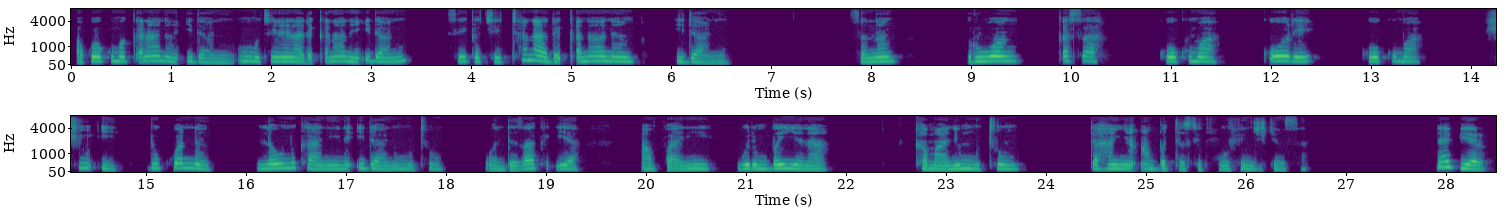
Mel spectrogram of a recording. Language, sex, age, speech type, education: Hausa, female, 30-45, spontaneous, secondary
